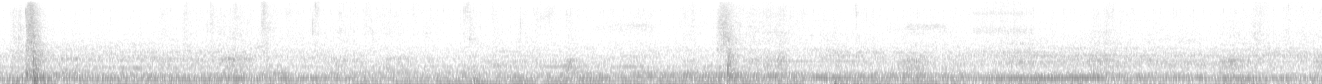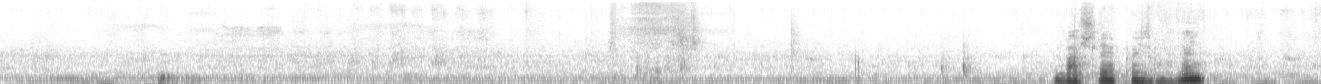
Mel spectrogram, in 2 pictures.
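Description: A cloth rubs and squeaks against a door.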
